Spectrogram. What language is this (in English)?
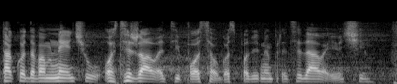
Serbian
